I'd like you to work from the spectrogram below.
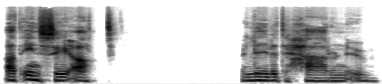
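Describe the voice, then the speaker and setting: A man's voice: medium pitch, steady tone, darkish tone. A man co-hosting a podcast, talking in a playful, bantering way. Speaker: podcast co-host. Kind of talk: casual chat.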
